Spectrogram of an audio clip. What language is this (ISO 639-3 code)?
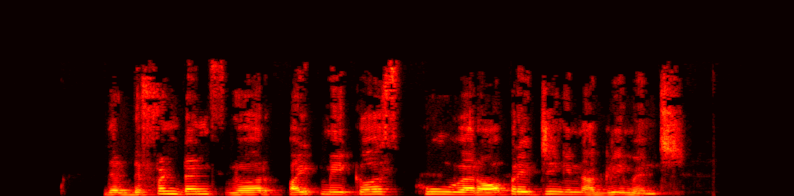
eng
